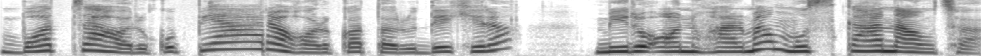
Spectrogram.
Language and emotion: Nepali, happy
